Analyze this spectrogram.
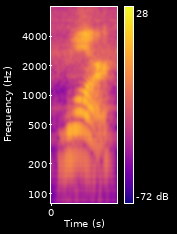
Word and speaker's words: war: Because when you say it, it kind of sounds like R. It's or. War. War. It like becomes another one. It's only the O sound.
